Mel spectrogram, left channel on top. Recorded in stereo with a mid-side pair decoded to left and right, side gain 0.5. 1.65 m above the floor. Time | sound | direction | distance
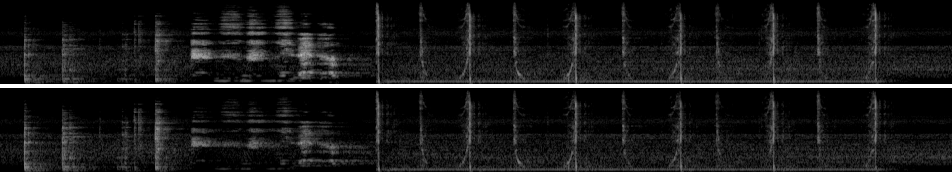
0.2 | a clink | 35° right | 1.8 m
1.9 | breathing | 60° left | 1.0 m
3.8 | scissors | 15° left | 1.3 m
